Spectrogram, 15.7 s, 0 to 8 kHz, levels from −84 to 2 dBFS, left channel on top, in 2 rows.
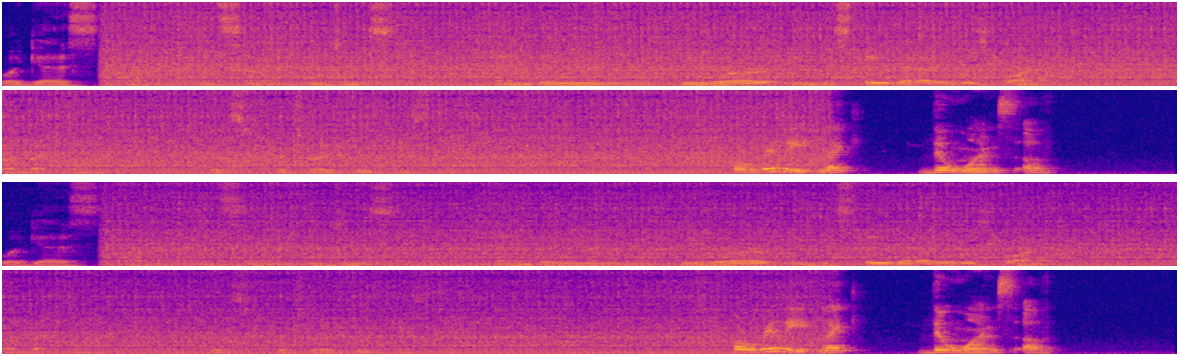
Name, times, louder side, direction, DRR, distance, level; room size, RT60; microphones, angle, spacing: voice 1, 0.0-2.6 3.3-7.0 7.8-8.7 9.2-11.1, left 3 dB, 55° left, 1.1 m, -30 dB
sound 1, 0.6-13.4, left 4 dB, 25° left, 0.6 m, -28 dB
voice 2, 12.4-13.5 13.9-14.8, right 1 dB, 20° right, 1.3 m, -21 dB
7.7 x 3.1 x 4.1 m
head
